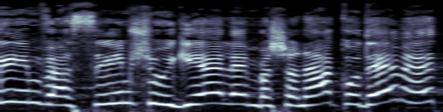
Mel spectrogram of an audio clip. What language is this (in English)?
Hebrew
